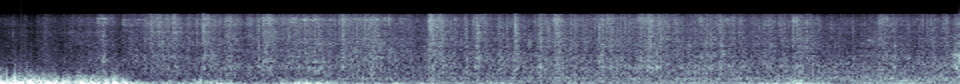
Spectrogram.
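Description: Wind buffeting the microphone in a heavy low rumble for about the first second, then a wire shopping cart rattling with scattered clicks as it is pushed across asphalt, over a faint steady low hum.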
